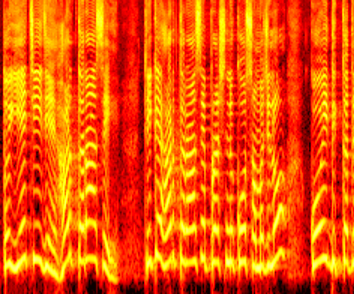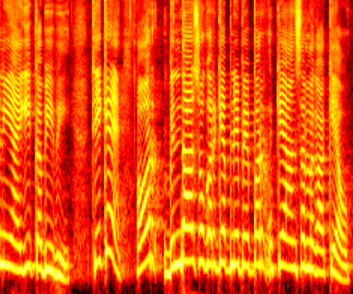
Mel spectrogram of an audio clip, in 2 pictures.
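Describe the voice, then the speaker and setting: A woman's voice: very high voice, animated, fairly bright tone. A woman tutor giving a spoken exam-prep lesson, encouraging her students and checking "okay?" after nearly every phrase. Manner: spells out sounds slowly one by one. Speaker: Hindi literature exam tutor.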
